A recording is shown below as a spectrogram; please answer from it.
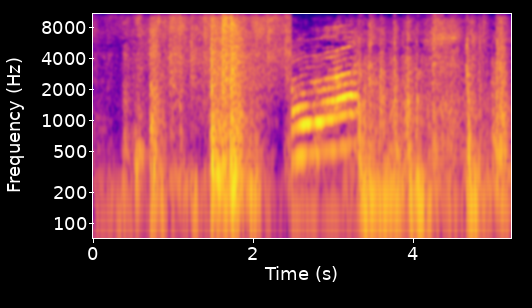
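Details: Cat giving one drawn-out meow lasting under a second, a rising then level harmonic-rich tone, set among knocking and household noise with a brief human voice before it.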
